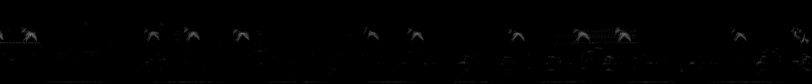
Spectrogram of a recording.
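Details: Pair of wild ospreys at their nest holding two eggs in Charlo, Montana, dated 08/05/2019: sharp, whistled, rising-then-falling chirps, about a dozen in eight seconds at uneven spacing, over a steady low hum.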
